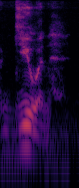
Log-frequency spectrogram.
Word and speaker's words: Guin: There's G-U-W-I-N right there. G-U-W-I-N here. G-U-I-N here.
